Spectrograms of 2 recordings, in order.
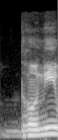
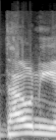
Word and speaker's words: Dhoni: time all this time तो इट्स एमएस धाऊनी actually it's नॉट एमएस धोनी धाऊनी गलती से school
